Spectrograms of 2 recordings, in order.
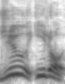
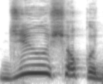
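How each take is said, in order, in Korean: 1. juiro로 읽습니다. ju로 시작합니다. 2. jushoku로 읽습니다. ju로 시작합니다. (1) "이렇게 하지 않고" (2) "이렇게 하지 않고"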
